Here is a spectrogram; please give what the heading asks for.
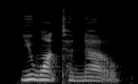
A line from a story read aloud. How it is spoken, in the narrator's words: said Brown bitterly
